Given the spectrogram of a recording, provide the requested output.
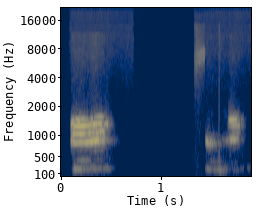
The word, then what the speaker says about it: asana: Asana. So it's a long A. Okay, so it's asana as opposed to asana. If it was asana, there would be a long A in the middle. Here. So we could just pick this letter right off the board. And then it's a regular sa sound. It's not an SH, right?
